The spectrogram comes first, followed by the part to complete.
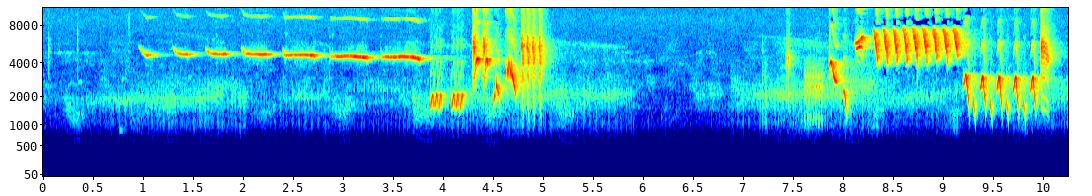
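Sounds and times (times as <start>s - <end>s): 
common nightingale Luscinia megarhynchos whistles and chattering notes: 0.8s - 5.1s, 7.4s - 10.2s.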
